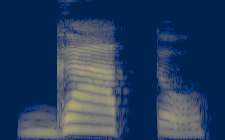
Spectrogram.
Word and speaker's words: gato: So if after our G, we have a vowel, these vowels, A, O, U, then we're gonna pronounce the G as G, G, G.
